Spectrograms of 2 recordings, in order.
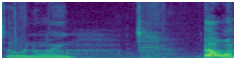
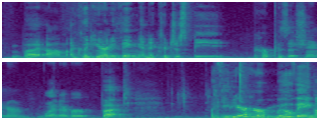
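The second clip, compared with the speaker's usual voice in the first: ordinary talk, nothing marked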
